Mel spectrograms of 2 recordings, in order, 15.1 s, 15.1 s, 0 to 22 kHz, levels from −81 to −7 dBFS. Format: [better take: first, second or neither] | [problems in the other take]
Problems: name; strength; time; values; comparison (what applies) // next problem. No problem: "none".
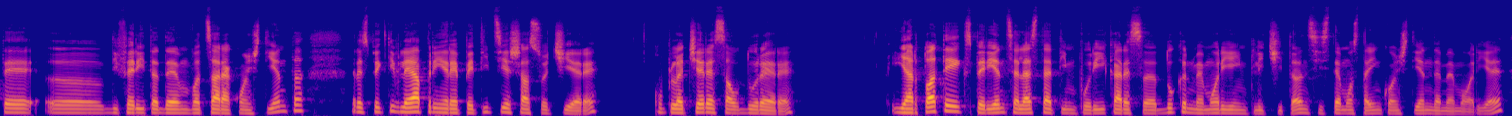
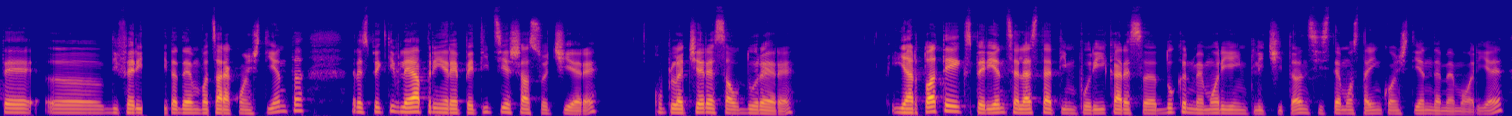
first | audio freezing; at 1.5 s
